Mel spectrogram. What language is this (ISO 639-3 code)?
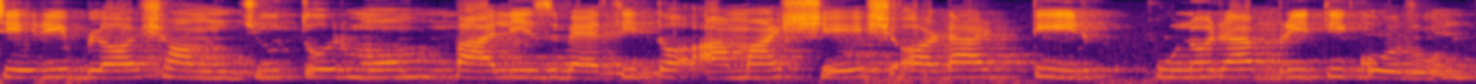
ben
